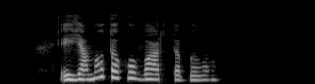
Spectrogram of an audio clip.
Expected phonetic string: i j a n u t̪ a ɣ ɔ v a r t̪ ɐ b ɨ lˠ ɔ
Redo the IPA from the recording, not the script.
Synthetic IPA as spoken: i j a n ɔ t̪ a ɣ ɔ v a r t̪ ɐ b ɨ lˠ ɔ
